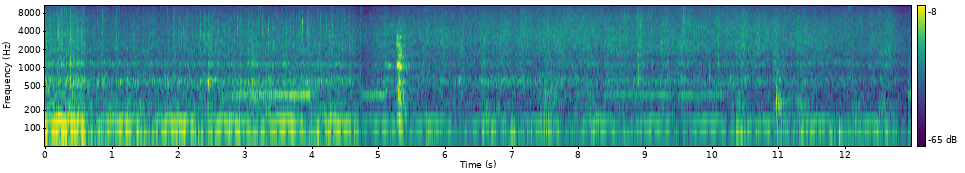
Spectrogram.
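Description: Shredded chicken and grated carrot fry in a pan with a steady close sizzle, while a spoon stirs and scrapes now and then, with no talk.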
